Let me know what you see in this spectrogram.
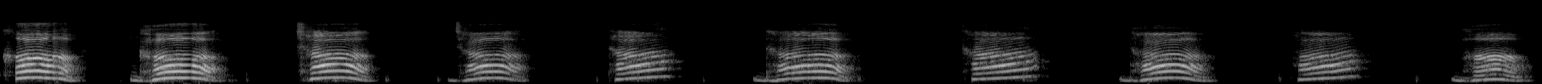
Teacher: यहाँ पर ये बात हमें स्मरणीय करनी पड़ेगी कि युग्मौ सूक्ष्माणौ, प्रत्येक वर्ग का जो द्वितीय और चतुर्थ वर्ण है वही सूक्ष्म है, और इसीलिए इनको महाप्राण भी कहते हैं। महाप्राण क्योंकि यहाँ पर अत्यंत प्रेशर लगाना पड़ता है, यहाँ पर वायु ज्यादा निकलती है · ख और इसके बाद घ, इनमें ज्यादा वायु लगती है।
